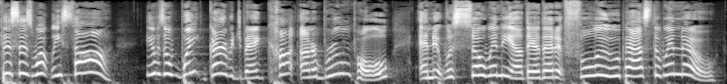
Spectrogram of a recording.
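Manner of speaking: high-pitched, loud explanation; acted breathless-with-news excitement; excited reveal. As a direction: announce the solved mystery in a squeal. She triumphantly reveals the garbage bag.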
